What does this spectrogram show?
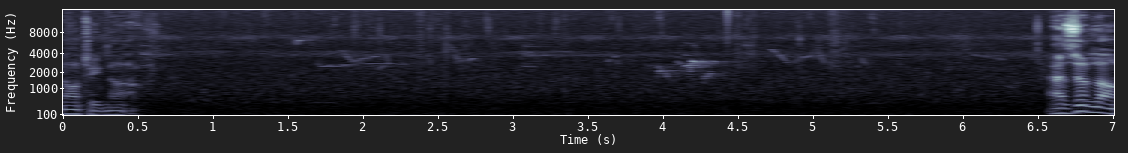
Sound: nature sounds

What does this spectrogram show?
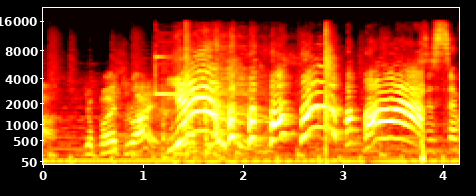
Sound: laughs

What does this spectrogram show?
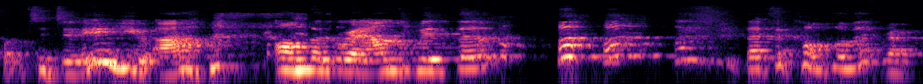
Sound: laughing

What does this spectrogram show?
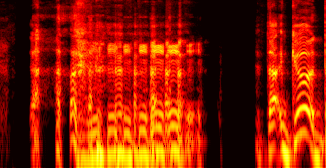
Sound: laughter

